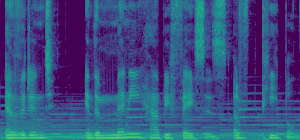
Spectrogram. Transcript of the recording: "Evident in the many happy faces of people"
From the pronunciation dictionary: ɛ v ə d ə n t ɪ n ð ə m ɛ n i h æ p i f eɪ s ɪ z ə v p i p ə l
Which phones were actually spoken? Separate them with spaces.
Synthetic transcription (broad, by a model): ɛ v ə d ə n t ɪ n ð ə m ɛ n i h æ p i f eɪ s ɪ z ə v p i p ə l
